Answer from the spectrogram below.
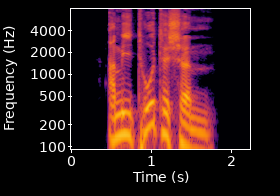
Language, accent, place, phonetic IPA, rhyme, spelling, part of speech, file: German, Germany, Berlin, [amiˈtoːtɪʃm̩], -oːtɪʃm̩, amitotischem, adjective, De-amitotischem.ogg
- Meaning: strong dative masculine/neuter singular of amitotisch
